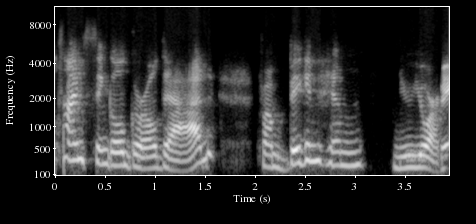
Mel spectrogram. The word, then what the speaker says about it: Binghamton: He's a full time single girl dad from Binghamton, New York. Did I say that right? Binghamton, Thank you. Binghamton.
